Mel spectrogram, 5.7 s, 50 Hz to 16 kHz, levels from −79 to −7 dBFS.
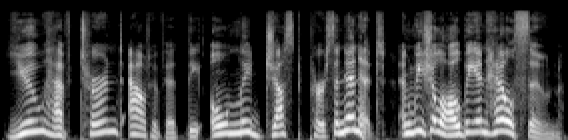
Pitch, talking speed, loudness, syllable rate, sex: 225 Hz, 210 wpm, -17 LUFS, 4.4 syllables/s, female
